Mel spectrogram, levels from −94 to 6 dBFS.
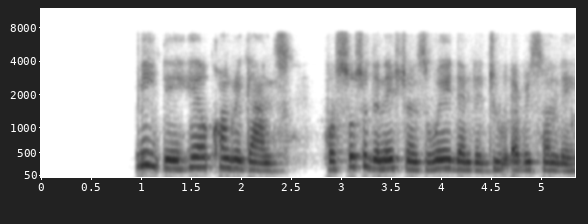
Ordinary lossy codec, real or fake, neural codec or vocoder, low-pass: MP3, 96 kbps; real; none; 7.2 kHz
